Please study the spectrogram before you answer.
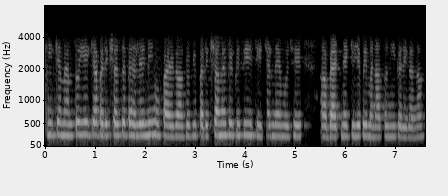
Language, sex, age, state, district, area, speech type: Hindi, female, 30-45, Rajasthan, Jaipur, urban, conversation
